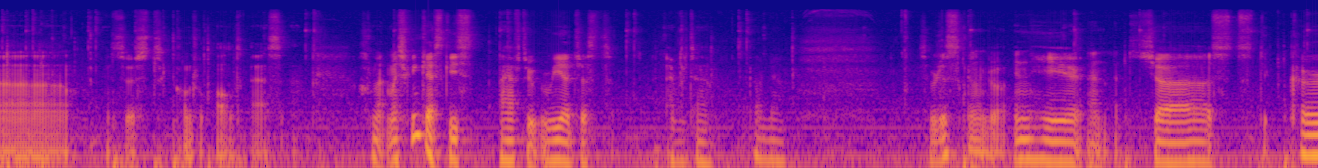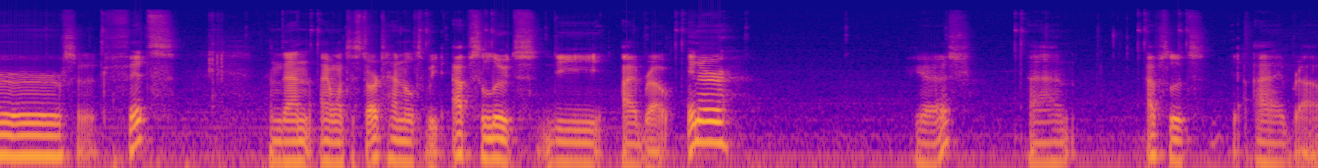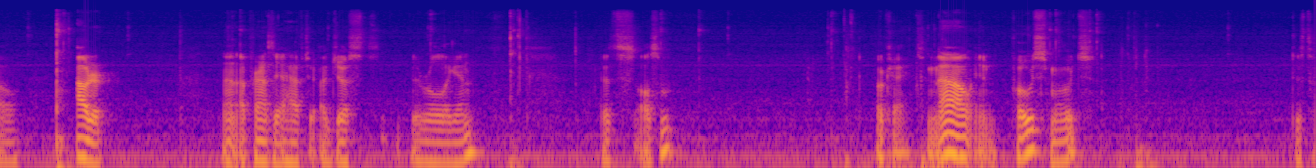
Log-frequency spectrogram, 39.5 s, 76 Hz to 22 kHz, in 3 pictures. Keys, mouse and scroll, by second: 6.3 click, 6.8-7.4 scroll up 2, 7.4 right click, 9.7 shift+click, 11.4 shift+click, 13.1 shift+click, 15.2-15.6 scroll down 4, 16.3 click, 18.0 click, 23.3 click, 25.0 click, 28.8 click, 31.5 shift+click, 33.3 shift+click, 35.7 ctrl+Tab, 37.3 right click, 37.7 g.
